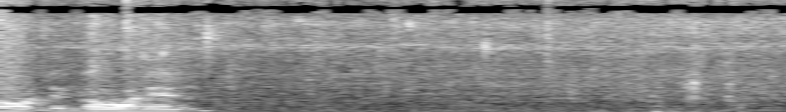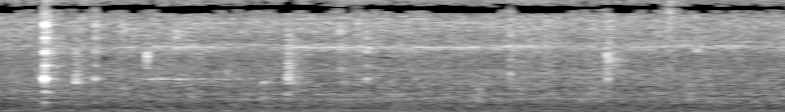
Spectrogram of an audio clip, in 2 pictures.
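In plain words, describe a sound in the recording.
Carrots sizzle softly in hot oil in a pan.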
